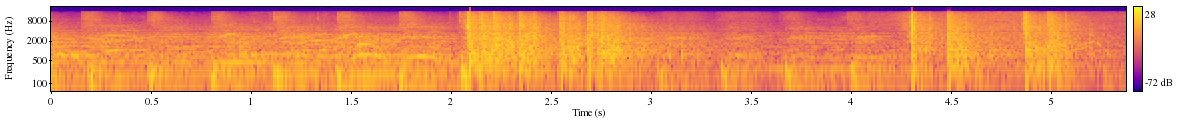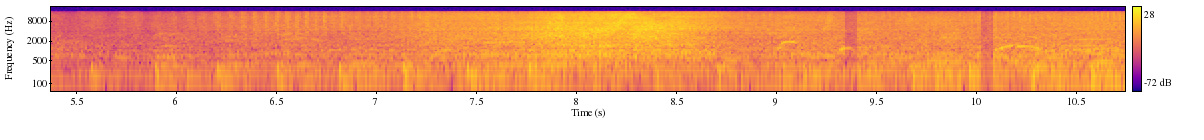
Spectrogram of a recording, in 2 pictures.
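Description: Music playing while a castillo fireworks tower goes off: two clusters of loud crackling bangs, about two and four seconds in, then a hiss of spraying sparks that swells and fades near the end.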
